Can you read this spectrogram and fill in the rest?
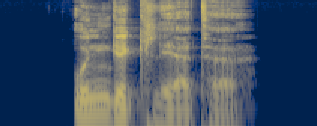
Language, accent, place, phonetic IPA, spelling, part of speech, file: German, Germany, Berlin, [ˈʊnɡəˌklɛːɐ̯tə], ungeklärte, adjective, De-ungeklärte.ogg
- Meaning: inflection of ungeklärt: 1. strong/mixed nominative/accusative feminine singular 2. strong nominative/accusative plural 3. weak nominative all-gender singular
